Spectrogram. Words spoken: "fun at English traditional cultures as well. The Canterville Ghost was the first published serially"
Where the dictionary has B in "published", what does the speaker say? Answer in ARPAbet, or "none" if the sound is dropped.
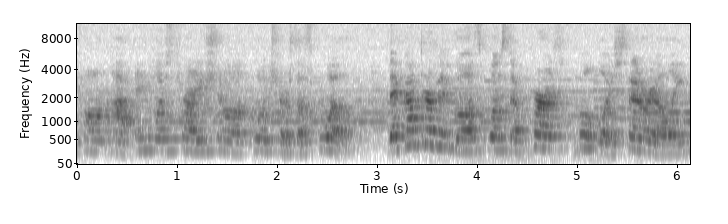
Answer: none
